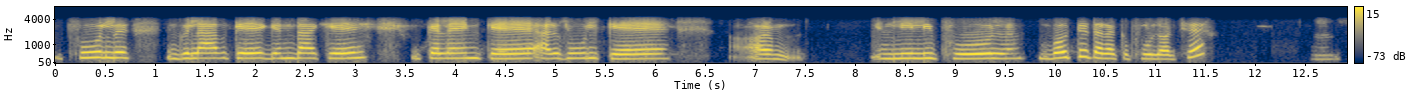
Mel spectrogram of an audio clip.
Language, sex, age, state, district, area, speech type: Maithili, female, 18-30, Bihar, Madhubani, rural, conversation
